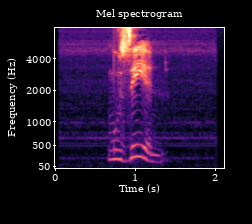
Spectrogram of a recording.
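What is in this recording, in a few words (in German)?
"Museen", German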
